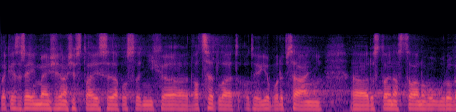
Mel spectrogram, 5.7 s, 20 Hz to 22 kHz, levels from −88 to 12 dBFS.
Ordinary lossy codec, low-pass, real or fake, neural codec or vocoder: AAC, 48 kbps; 7.2 kHz; real; none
